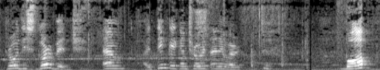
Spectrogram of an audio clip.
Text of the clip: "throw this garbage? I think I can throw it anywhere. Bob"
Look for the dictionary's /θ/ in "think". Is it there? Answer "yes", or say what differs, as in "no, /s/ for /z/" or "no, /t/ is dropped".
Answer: no, /t/ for /θ/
